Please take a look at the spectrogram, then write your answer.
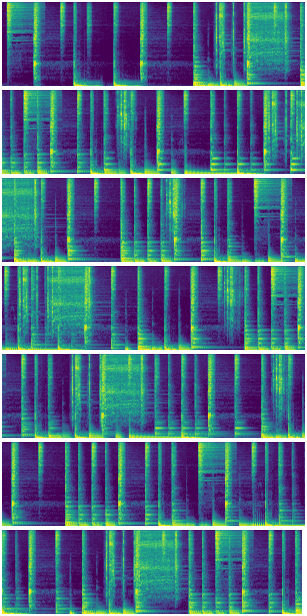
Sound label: Boomwhacker; Special Needs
